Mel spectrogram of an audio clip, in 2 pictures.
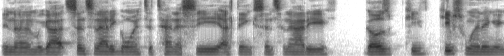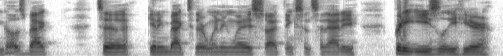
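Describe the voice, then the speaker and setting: A man's voice: mid-range voice, completely flat delivery, fairly quick, warm tone, dry recording. A young man hosting a casual sports picks vlog, talking in a laid-back, slangy way full of "you know what I'm saying".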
